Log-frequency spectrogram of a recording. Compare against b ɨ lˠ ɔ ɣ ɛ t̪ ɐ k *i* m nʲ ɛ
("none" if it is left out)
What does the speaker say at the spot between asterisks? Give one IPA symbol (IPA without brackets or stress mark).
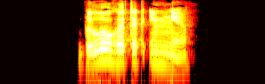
i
